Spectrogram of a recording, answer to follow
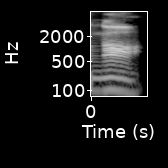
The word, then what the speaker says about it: ঙ: ন বললে আবার ন নাসিকা ধ্বনি হয়ে যাচ্ছে। ন হ্যাঁ, ঙ, ঙ, ঙ। অর্থাৎ এন জিটাকে আমরা ন যেভাবে উচ্চারণ করবো, এন জি, ঙ।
